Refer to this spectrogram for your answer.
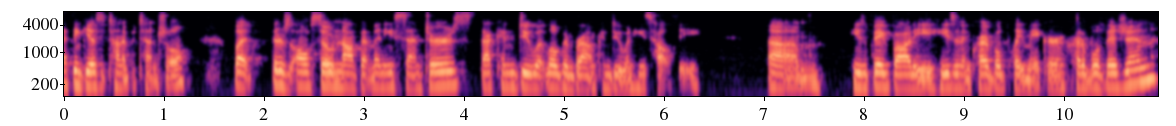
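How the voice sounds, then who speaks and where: Speaking at a fairly quick pace, a woman with a fairly low pitch and ordinary pitch variation shows some vocal fry. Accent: Canadian. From Toronto, Canada. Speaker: hockey journalist. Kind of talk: casual interview.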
